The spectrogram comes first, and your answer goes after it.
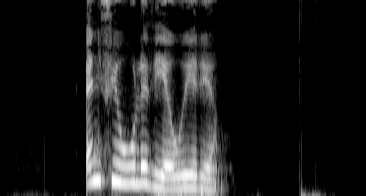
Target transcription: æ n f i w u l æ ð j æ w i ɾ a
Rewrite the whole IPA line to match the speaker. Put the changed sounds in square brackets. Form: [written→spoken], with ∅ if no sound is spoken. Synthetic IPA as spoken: æ n f i w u l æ ð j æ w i ɾ [a→i]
